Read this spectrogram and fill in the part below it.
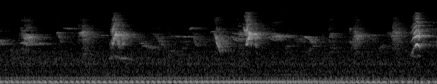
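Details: Oriental magpie-robin singing in the morning, an agitated, excited bird with tail spread, used as a lure to rile other magpie-robins: harsh, scratchy bursts mixed with short high whistles, about one strong note every second, over a steady low hum.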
